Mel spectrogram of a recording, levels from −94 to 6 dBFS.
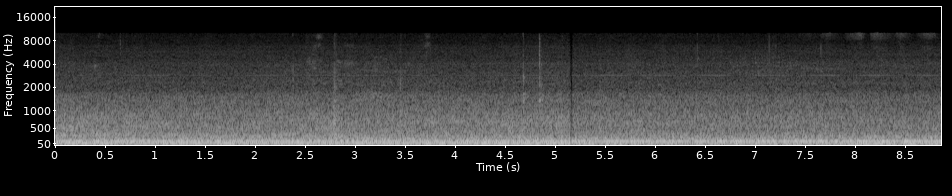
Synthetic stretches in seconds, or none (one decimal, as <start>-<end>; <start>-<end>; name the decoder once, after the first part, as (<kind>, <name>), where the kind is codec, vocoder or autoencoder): none

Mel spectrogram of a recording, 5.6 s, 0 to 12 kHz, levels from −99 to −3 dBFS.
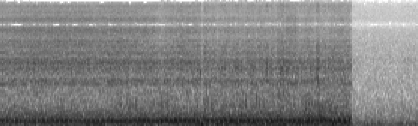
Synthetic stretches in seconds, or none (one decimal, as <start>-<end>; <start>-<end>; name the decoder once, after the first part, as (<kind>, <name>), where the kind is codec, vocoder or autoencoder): none

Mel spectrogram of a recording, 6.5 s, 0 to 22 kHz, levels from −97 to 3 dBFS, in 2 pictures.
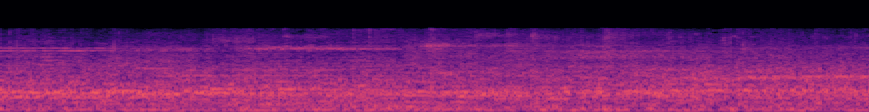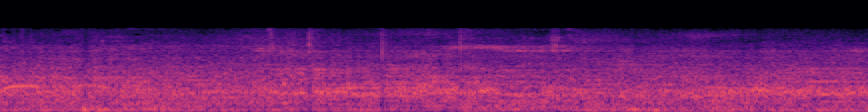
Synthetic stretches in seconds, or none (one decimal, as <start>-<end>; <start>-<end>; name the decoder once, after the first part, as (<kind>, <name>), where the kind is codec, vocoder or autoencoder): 0.5-2.6 (codec, SNAC); 3.8-6.5

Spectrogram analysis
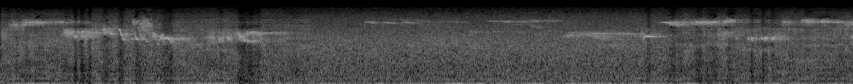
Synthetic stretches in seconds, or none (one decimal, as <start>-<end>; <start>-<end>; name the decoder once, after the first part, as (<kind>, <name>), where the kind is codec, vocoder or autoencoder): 0.0-1.1 (codec, SNAC); 1.7-3.1; 6.7-8.5

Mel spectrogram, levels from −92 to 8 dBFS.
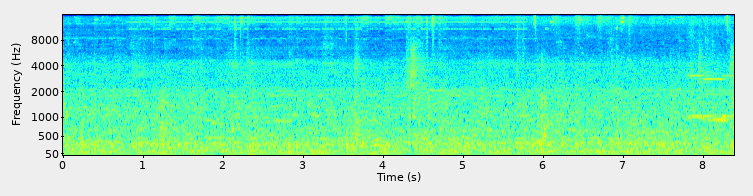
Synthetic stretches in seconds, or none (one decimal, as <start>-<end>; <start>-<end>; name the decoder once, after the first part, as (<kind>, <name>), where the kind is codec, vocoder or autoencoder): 0.8-5.8 (codec, SNAC)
